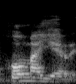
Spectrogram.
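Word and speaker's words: HOMA-IR: hecho detección de resistencia a la insulina con joma y r se escribe h o m a guión y r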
